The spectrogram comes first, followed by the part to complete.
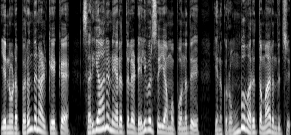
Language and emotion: Tamil, sad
